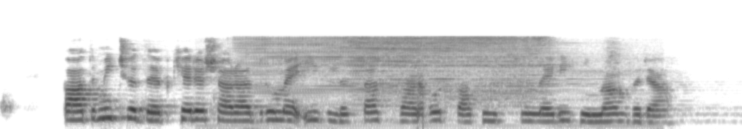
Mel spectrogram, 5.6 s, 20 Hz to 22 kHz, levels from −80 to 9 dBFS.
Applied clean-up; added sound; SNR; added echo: none; Sawing; 8 dB; reverberation time 1.1 s.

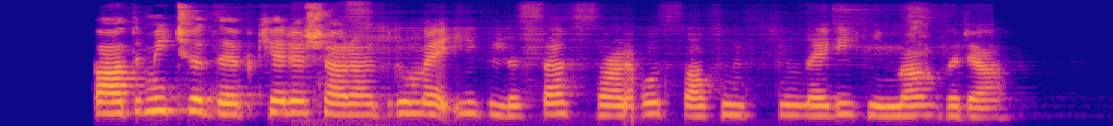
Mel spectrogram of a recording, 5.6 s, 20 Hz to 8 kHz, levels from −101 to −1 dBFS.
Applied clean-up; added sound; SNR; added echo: neural mask model DeepFilterNet 3.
